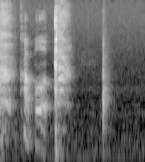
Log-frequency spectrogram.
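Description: A quick run of short, hacking coughs followed by one more isolated cough, with no rattle or wetness: a dry, tickly cough.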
